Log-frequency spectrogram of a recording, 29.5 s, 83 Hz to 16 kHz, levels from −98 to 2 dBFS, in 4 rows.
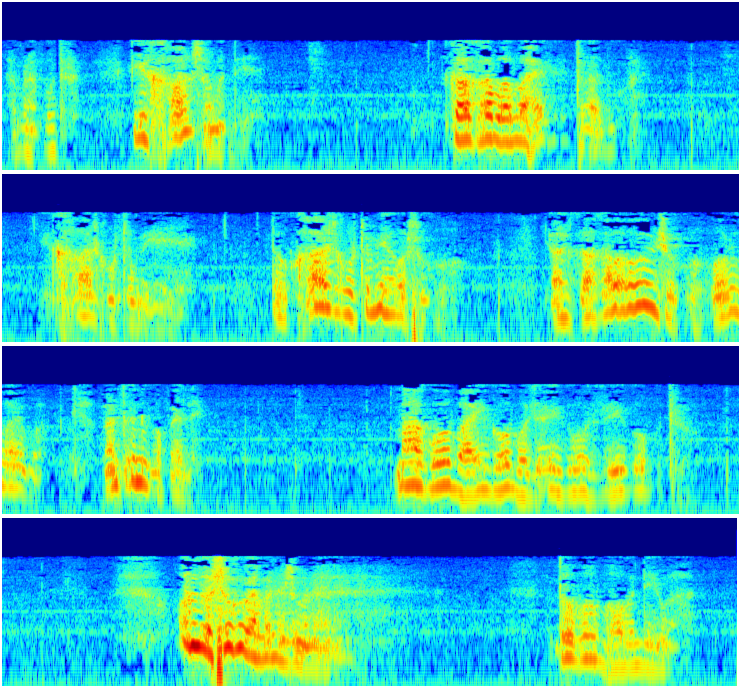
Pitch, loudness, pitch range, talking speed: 220 Hz, -21 LUFS, 175-280 Hz, 105 wpm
